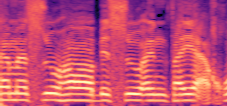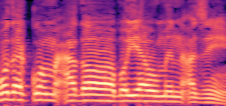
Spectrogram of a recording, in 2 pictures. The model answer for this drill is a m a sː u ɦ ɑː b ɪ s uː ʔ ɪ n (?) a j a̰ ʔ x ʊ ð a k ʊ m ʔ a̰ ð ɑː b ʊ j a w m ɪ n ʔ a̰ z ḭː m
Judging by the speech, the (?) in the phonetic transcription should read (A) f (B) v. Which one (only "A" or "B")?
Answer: A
